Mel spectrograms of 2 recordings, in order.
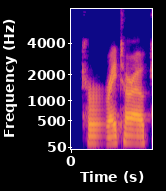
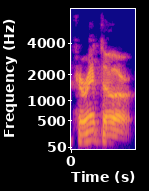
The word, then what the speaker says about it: Querétaro: One other transfer out of the league is Luis Gil, who is left RSL and has signed with Querétaro. I actually have no idea how to pronounce Querétaro. – Querétaro. It's the second E has the diacritic.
